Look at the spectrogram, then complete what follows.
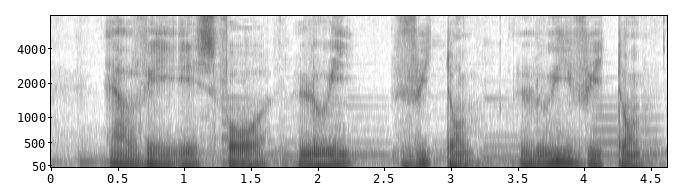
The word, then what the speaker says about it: Louis Vuitton: Louis Vuitton is how you say it in French.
